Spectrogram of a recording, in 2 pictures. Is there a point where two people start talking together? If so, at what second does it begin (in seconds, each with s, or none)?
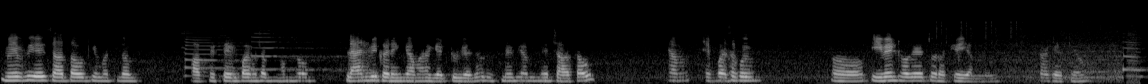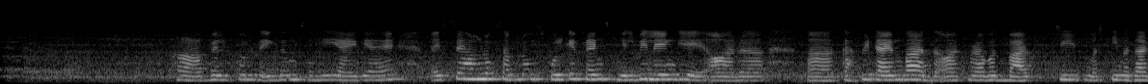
none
